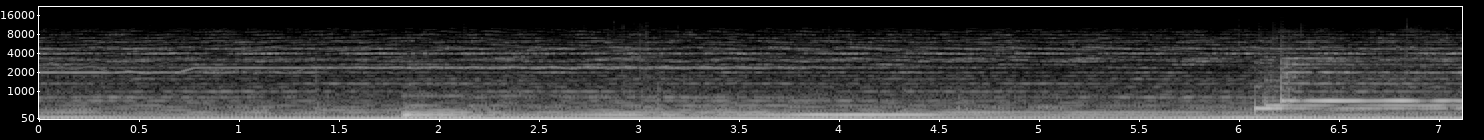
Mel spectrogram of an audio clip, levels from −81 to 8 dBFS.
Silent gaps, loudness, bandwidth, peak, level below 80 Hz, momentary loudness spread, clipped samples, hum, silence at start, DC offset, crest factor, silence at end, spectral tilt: none; -24 LUFS; 9.4 kHz; -6 dBFS; -24 dBFS; 8 LU; under 0.1%; none; 0 s; under 0.1%; 14 dB; 0 s; -6.5 dB/octave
